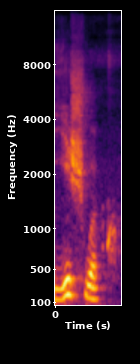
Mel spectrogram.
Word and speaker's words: Yeshua: Oui, mais là c'est Yoshua, mais Jésus ça se dit Yeshua.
